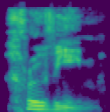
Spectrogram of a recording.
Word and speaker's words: cherubim: The first thing he sees are these four-winged creatures that elsewhere are known as the cherubim, or to give it a more Hebrew pronunciation, chruvim.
